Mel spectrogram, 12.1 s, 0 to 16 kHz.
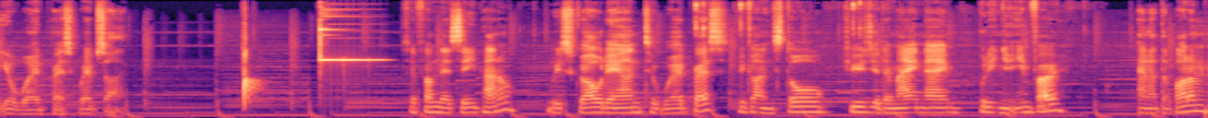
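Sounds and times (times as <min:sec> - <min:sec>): soft background music: 0:00.0 - 0:12.0
bright bell-like ding: 0:03.2 - 0:04.0.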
